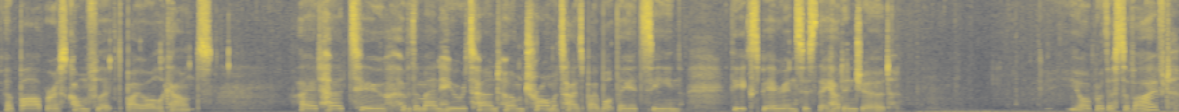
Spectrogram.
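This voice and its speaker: An actress playing a guarded, independent young Edwardian woman, narrating a radio play in a measured, intimate, literary way. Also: medium pitch, little pitch movement, a little mellow, slight background noise, natural voice. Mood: concerned, curious. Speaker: narrator and lead actor. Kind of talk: scripted first-person radio play narration.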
